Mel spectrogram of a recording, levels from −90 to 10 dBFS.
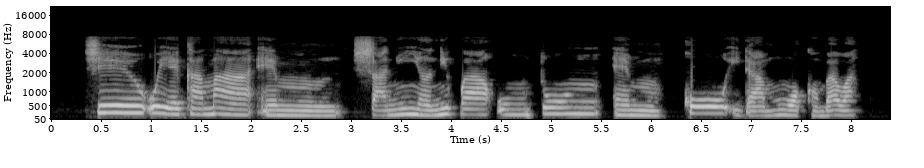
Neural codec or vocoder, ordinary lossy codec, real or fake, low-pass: none; none; real; 7.2 kHz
